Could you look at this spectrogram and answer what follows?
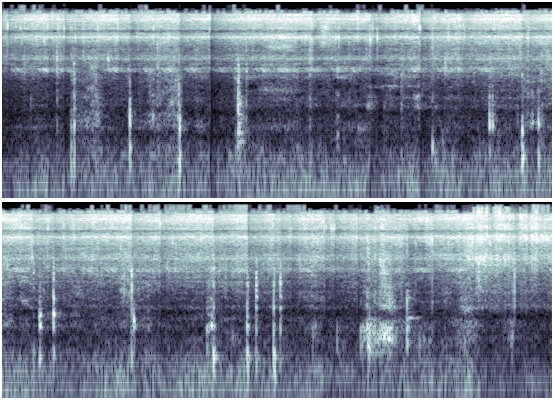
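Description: Meat sizzles and fries in hot oil in a village pan, giving a loud, steady hiss broken by frequent sharp crackles and the odd stir.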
